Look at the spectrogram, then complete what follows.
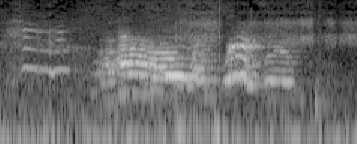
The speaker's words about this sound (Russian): А она гавкает, она нас кусит.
